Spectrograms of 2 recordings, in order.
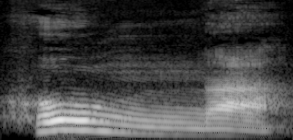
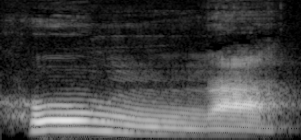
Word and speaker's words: Hunger: Por exemplo, o NG em alemão, a gente não pronuncia esse G.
